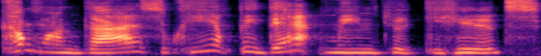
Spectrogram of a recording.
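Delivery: put-on nasal granny voice. Telling the others not to be mean to kids: nasal voice. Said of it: "You sounded so, so nasally".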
